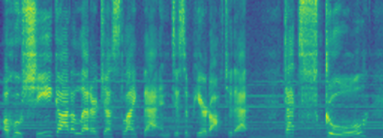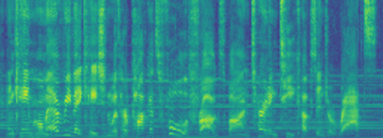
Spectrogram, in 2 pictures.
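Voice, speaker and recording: A man's voice: on the high side, sing-song, moderate pace, music in the background, voice pushed up, low-quality recording. A man voicing a bitter, resentful middle-aged woman in an audio drama, ranting shrilly with spiteful emphasis.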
